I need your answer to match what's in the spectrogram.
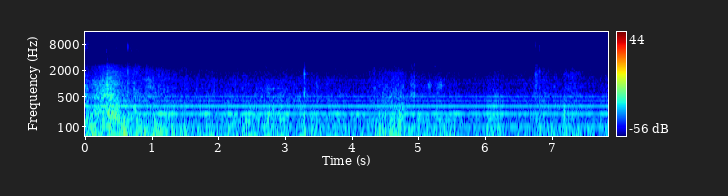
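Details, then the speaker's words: Antique purely mechanical reed frequency meter fed 220 V AC through a variac. A faint, steady mains buzz with no rattle; the reeds vibrate evenly at exactly 50 Hz, so the meter works normally. "as you can see there is a mechanical vibration at exactly 50 Hertz"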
